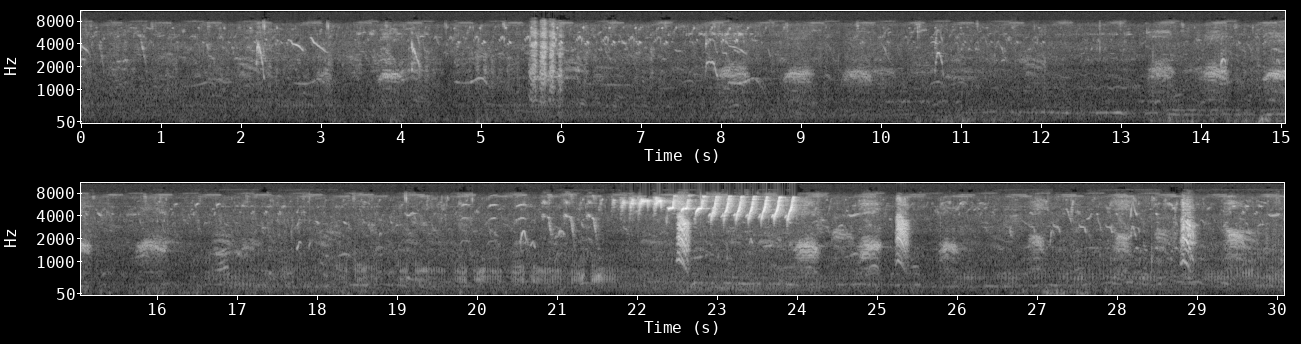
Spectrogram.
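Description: Birds chirping and calling. About three-quarters of the way through comes the loudest sound: a rapid, high-pitched trill of quickly repeated notes lasting about two seconds.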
